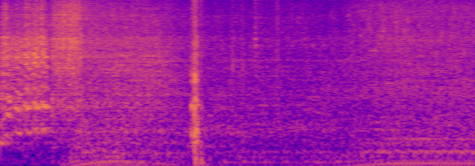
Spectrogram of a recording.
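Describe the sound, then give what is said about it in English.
A car engine rumbles steadily, a sharp clunk cuts in midway, then the engine note swells slightly as the vehicle pulls away. No one speaks. “this is my car. You can't ride in my car. You have to walk home.”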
